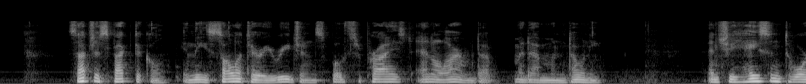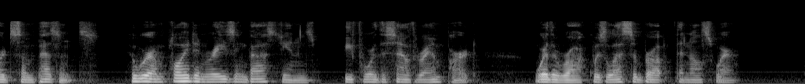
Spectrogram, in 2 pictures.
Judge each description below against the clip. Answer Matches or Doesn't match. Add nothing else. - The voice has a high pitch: Doesn't match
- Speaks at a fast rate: Doesn't match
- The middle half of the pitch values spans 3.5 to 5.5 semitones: Doesn't match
